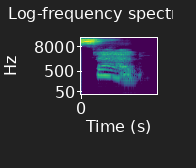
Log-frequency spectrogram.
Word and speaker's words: said: as you would expect the a i is the tricky part in the word and it is pronounced with the e sound so let's practice writing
